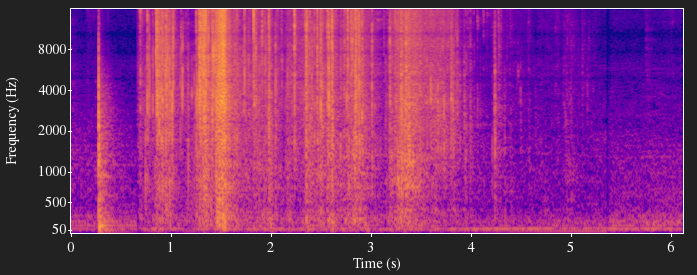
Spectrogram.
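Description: Plastic tortilla chip packet being torn open at its crimped seal and crinkled: a sharp snap just after the start, then a few seconds of loud crackling rustle that dies away about four seconds in.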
